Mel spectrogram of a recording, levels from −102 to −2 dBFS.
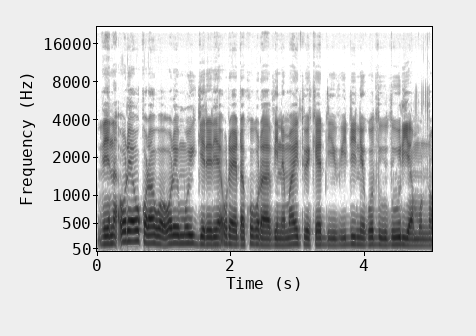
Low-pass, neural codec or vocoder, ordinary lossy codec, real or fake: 19.8 kHz; none; none; real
